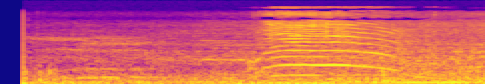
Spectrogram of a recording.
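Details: A British Shorthair kitten gives a short, rising-then-falling meow as a woman speaks softly to it.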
